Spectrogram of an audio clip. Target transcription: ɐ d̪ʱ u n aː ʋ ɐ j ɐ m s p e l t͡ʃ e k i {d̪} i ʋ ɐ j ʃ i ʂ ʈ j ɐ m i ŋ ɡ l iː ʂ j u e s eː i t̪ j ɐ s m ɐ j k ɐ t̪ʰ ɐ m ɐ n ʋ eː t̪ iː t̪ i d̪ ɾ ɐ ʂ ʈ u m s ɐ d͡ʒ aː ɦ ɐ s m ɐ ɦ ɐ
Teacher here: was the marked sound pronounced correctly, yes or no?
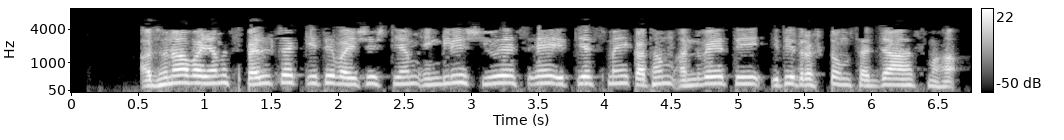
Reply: no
